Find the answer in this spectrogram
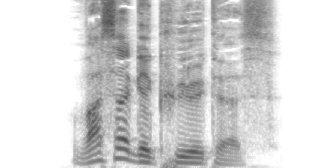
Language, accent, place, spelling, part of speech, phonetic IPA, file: German, Germany, Berlin, wassergekühltes, adjective, [ˈvasɐɡəˌkyːltəs], De-wassergekühltes.ogg
- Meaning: strong/mixed nominative/accusative neuter singular of wassergekühlt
